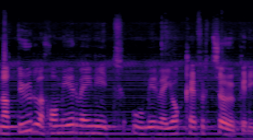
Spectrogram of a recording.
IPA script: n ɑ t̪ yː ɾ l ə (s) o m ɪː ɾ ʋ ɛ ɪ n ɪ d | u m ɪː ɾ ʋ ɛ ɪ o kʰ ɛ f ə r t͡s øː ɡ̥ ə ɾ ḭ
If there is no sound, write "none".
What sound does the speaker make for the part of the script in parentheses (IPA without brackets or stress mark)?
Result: χ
